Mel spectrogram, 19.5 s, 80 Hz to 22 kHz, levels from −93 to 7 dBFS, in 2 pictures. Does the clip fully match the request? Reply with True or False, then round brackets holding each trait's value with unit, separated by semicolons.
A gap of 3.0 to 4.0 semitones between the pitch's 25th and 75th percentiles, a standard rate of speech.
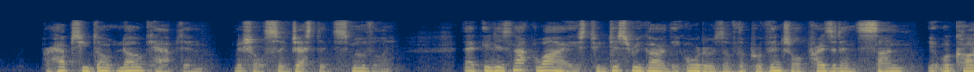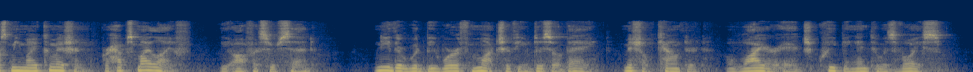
True (3.6 semitones; 155 wpm)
